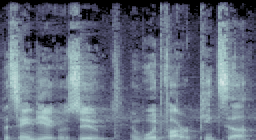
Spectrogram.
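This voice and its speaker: A young man narrates a news segment in the manner of a student reporter. His voice has plenty of vocal fry, at an ordinary pitch for a man. The delivery is scripted. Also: little pitch movement, normal speed. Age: young adult.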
